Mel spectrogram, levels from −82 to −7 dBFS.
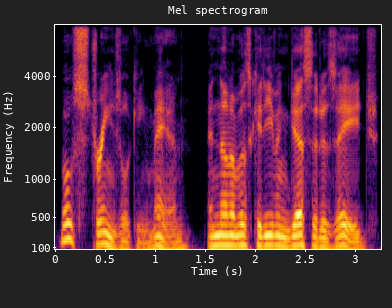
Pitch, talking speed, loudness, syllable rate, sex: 115 Hz, 255 wpm, -16 LUFS, 5.9 syllables/s, male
